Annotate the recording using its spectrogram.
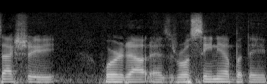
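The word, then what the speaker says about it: Rocinha: whole scene yeah yeah the Brazilians they pronounce the R as an H so it's actually poured out as Rosina but they pronounce it ho senior and I yeah I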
